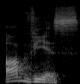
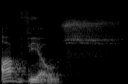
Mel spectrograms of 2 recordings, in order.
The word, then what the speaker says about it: obvious: Ou a palavra óbvio, obvious e não obvious.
